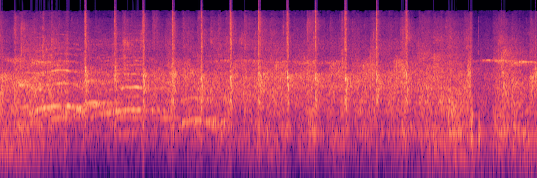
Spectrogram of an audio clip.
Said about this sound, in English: Cheer one more time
